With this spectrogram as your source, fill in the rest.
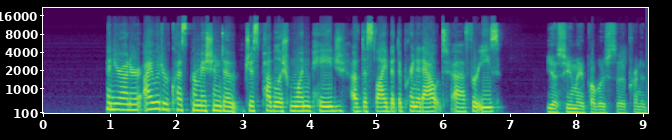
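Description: A woman speaks steadily into a microphone, heard through an online call.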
